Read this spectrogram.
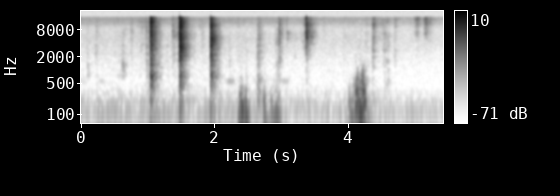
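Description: Fingers knock and tap against metal parts close by.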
